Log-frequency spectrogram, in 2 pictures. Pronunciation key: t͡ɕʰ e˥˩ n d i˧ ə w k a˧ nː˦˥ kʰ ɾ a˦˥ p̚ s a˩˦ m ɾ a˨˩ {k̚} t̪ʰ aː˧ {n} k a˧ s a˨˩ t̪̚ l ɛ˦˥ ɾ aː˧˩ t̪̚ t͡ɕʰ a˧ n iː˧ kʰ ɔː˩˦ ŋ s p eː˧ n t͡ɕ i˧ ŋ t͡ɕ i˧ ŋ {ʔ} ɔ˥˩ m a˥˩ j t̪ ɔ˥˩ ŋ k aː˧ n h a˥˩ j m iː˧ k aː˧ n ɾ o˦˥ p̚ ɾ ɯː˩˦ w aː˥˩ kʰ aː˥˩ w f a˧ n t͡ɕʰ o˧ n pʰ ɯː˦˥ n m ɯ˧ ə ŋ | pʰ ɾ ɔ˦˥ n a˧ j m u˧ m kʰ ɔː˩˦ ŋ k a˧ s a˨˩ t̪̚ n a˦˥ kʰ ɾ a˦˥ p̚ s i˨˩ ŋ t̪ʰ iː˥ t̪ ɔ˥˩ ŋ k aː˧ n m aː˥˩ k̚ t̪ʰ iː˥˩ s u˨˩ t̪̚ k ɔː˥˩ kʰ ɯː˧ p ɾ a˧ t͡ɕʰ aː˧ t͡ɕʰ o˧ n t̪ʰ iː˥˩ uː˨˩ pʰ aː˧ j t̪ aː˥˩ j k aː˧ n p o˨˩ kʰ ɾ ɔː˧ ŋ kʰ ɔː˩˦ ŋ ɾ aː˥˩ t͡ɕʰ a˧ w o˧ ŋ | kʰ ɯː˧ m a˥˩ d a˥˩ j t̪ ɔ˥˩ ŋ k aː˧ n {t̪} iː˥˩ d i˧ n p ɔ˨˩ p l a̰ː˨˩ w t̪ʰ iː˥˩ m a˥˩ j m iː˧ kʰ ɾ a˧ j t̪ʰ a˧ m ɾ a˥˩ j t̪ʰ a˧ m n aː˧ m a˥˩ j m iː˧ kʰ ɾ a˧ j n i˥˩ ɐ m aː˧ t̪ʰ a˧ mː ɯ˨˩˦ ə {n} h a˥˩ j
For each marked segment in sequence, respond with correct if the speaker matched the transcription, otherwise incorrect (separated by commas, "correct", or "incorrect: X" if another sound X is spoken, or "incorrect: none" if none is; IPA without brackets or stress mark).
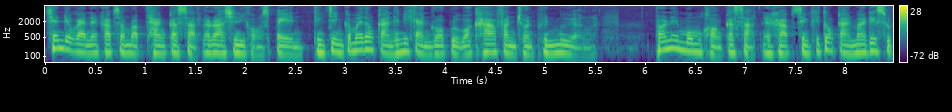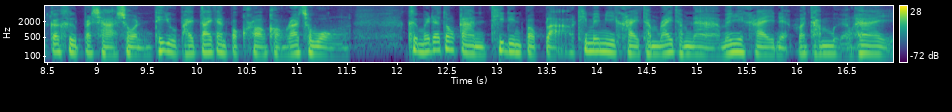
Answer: incorrect: p̚, incorrect: ŋ, incorrect: k, incorrect: t̪ʰ, incorrect: ŋ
